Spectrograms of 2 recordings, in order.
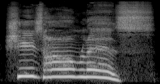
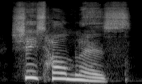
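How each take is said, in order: First: Higher and slow on She's; emphatic. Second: Said in the usual way. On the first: Retold or imitated. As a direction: stress She's homeless.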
